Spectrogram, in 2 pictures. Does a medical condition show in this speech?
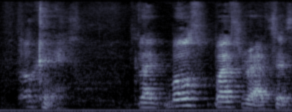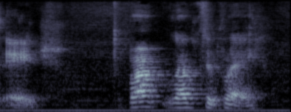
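Yes: muscular dystrophy; diagnosed around age 6 or 7.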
